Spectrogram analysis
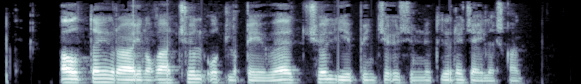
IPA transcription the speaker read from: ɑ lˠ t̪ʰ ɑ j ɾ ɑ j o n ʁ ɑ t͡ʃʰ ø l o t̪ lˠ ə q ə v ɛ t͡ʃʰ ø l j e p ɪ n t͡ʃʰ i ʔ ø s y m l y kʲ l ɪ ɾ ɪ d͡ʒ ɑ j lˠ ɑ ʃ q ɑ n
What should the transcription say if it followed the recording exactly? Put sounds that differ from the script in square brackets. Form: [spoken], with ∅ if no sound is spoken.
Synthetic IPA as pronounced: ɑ lˠ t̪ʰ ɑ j ɾ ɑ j o n ʁ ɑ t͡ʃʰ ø l o t̪ lˠ ə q ə v ɛ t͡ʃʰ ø l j e p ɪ n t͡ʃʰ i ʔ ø s y m l y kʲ l ɪ ɾ ɪ d͡ʒ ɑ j lˠ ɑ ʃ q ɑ n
